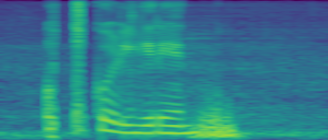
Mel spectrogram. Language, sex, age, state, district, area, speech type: Tamil, female, 18-30, Tamil Nadu, Tenkasi, urban, read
